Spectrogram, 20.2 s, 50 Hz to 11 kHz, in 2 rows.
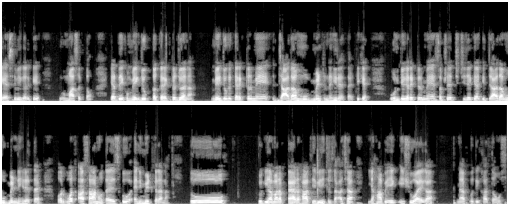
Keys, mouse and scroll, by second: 2.2 click, 3.3 r, 6.5-7.7 scroll down 2, 7.7 click, 9.1 r, 10.6-11.3 scroll down 2, 11.3 scroll up 3, 11.6-13.0 scroll down 2, 13.0-13.6 scroll up 3, 13.6 shift+middle click, 14.4-14.9 scroll up 2, 14.9-15.9 shift+middle drag, 15.9 drag, 17.8-18.2 drag, 19.2 e, 19.3 e, 20.0 Escape.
